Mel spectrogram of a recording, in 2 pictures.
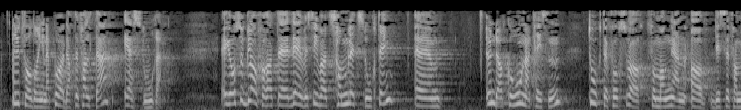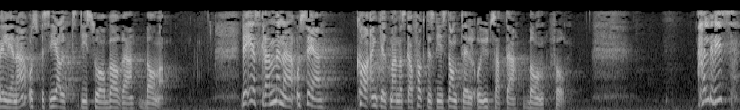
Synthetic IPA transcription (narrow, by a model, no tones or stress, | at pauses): ʉːt̪fɔʁd̪ʁɪŋənəpʰɔd̪ɛt̪ːəfɛlt̪əʔæst̪uːʁə̰ | ʔeːɡæʁɔsɔɡlɑːfɔʁɑt̪d̪ɛʋɪlsiːʋɑɛt̪sɑmlət̪st̪uːʁt̪ɪŋ | ʉnd̪əʁkʰʊʁuːnɑkʰʁiːsn̩ | t̪ʰuːkt̪ʰɪfɔʁsʋɑːʁfɔʁmɑŋːəənɑʋd̪ɪsəfɑmɪljənəʔɔspɛsɪɛlt̪d̪ɪsoːʁbɑːʁəbɑːʁnə̰ | d̪ɛæskʁɛmːənəʔɔseː | kʰɑːʔɛŋkəlt̪mɛnːəskəʁfɑkt̪ɪskæɪst̪ɑnt̪ʰɪlɔʉːt̪sɛt̪ːəbɑːʁnfɔ̰ʁ | hɛld̪ɪʋiːs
